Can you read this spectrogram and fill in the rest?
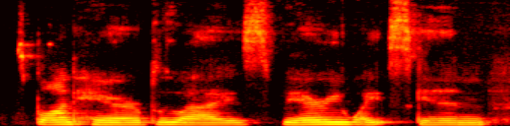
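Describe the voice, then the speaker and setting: A woman in her forties from New Mexico, a guest coach telling her life story in an interview, reflective and animated, often laughing. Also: fairly low pitch, slow pace. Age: 40s.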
